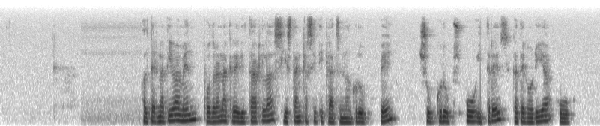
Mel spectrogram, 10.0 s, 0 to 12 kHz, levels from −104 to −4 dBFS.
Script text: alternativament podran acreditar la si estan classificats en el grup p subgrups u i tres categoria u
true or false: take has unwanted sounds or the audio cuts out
false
